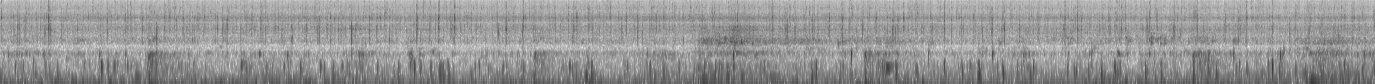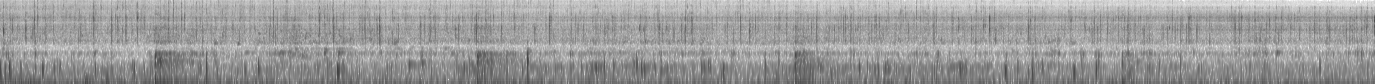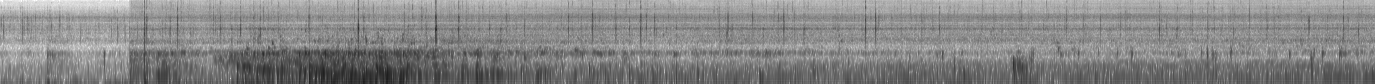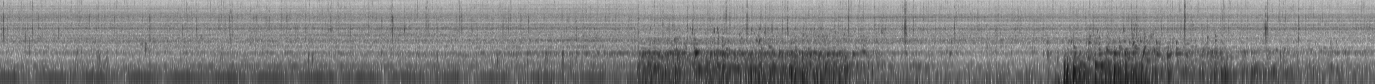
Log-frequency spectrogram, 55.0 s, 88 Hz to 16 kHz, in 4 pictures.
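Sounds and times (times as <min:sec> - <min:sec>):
steady low hum: 0:00.0 - 0:23.2, 0:28.1 - 0:55.0
bubbling gurgling rushes: 0:00.0 - 0:26.0, 0:28.7 - 0:55.0
muffled underwater wash: 0:00.0 - 0:55.0.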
